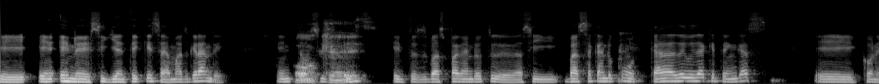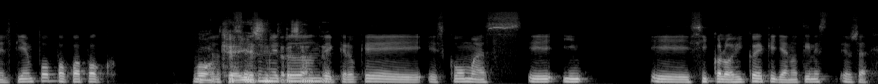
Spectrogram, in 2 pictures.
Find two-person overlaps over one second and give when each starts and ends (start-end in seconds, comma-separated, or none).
10.7-12.2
